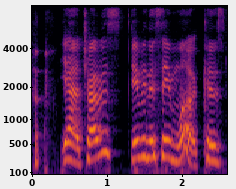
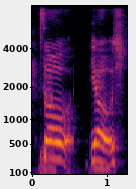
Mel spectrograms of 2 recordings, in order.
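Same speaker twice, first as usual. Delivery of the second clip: normal talking voice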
